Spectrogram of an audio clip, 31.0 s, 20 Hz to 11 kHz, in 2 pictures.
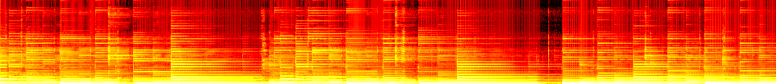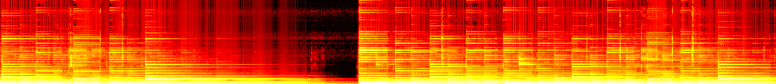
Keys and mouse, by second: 0.3 click, 2.8 click, 3.5 click, 4.2-5.8 drag, 5.8 right click, 6.2 click, 7.1 click, 7.7 click, 8.0 click, 8.4 click, 9.1 click, 9.9 click, 10.7 click, 11.2 click, 11.7 click, 12.7 click, 13.3 click, 14.1 click, 15.0 click, 16.2 click, 16.5 click, 17.1 click, 17.3 alt+click, 17.8 click, 18.5 click, 19.5 click, 20.8 click, 21.6 click, 22.0 click, 22.6-23.7 drag, 23.9 click, 25.6 click, 26.7 click, 28.4 click, 28.8 Delete, 29.7 click, 30.1 click, 30.9 click.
